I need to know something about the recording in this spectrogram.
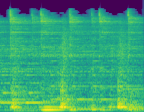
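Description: Live jazz combo: an upright double bass plucked, its low notes changing every half second or so, over a drum kit with regular snare and cymbal hits.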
